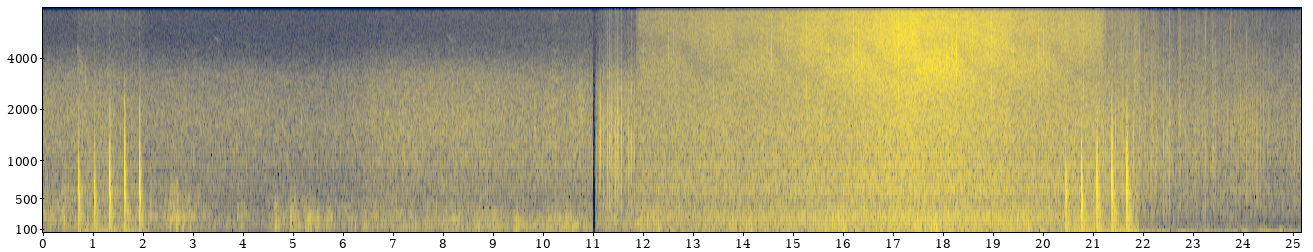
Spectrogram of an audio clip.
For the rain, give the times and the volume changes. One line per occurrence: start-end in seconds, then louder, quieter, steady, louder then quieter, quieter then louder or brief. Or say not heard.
0.0-25.1 louder then quieter.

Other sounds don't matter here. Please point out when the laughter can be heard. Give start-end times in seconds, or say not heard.
not heard.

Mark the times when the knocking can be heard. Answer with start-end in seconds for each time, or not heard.
0.7-2.1, 20.4-21.9.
